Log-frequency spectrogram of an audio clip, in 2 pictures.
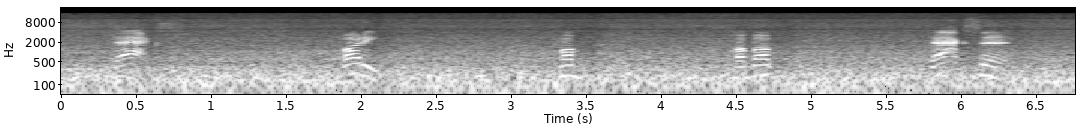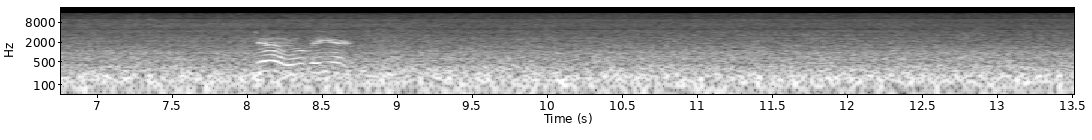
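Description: A waterfall roars steadily nearby.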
